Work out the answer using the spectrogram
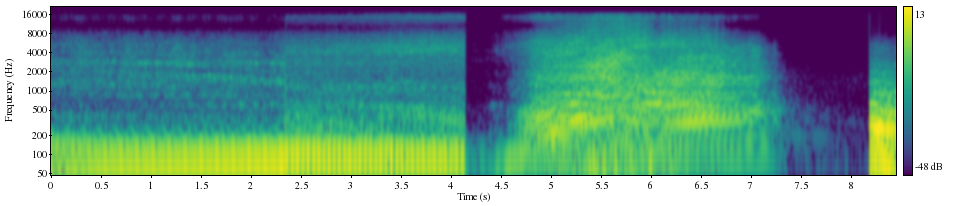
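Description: High-performance Jeep Grand Cherokee V8 engine idling steadily, its note stepping up a little over two seconds in. After a short break it revs up with rising pitch, holds, and fades away near the end.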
